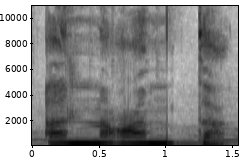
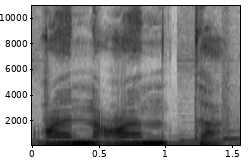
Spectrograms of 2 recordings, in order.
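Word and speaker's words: أَنْعَمْتَ: Lanjut ke ayat 7, kesalahan yang sering ditemukan yaitu pada kalimat an'amta. Sering kita menjumpai membacanya dengan cara menjadikan a dengan ain. Itu kurang tepat seperti ini. An'amta.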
